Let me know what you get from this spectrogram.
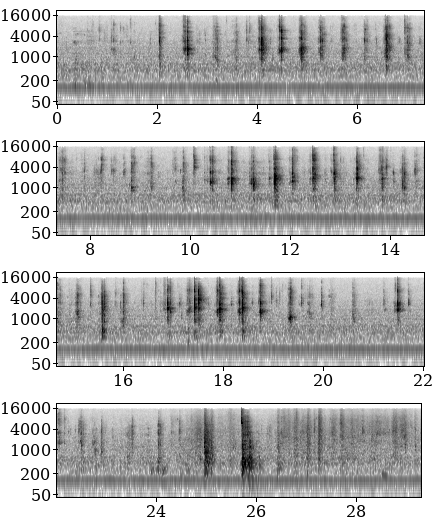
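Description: Close-up chewing and biting of crispy whole fried tilapia: a quick, uneven run of crunches and wet mouth clicks, over a steady low hum. Near the end a paper napkin rustles as hands are wiped.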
